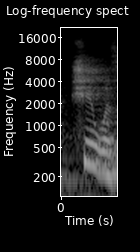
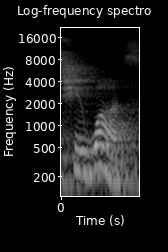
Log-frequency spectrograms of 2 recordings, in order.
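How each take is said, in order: First: The word 'was' is unstressed with a weak 'uh' vowel. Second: The word 'was' is stressed with a full vowel. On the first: It is a plain positive sentence. "So here we have the uh sound" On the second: It is a short answer. "a short answer, yes, she was, because you're stressing it"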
